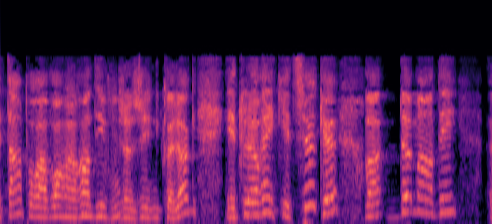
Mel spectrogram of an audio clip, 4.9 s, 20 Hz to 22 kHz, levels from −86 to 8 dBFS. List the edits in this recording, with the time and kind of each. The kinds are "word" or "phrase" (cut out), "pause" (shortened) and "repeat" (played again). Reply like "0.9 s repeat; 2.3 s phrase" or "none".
1.2 s word; 2.4 s word; 3.2 s word; 3.7 s word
